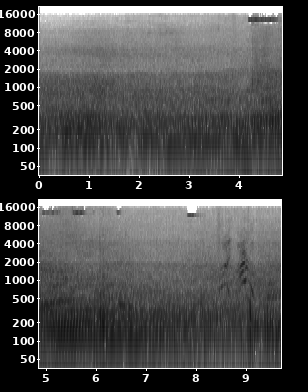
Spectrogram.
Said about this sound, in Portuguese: Agora em um minuto a gente já tem que ficar de olho para ver quando o carro encostar aqui.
